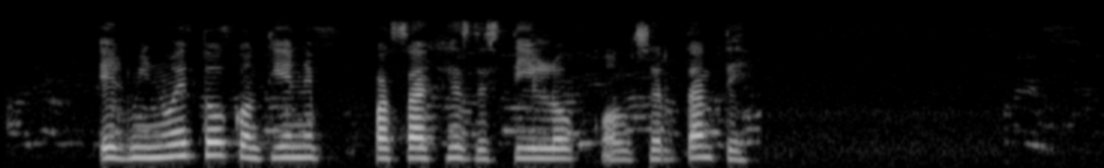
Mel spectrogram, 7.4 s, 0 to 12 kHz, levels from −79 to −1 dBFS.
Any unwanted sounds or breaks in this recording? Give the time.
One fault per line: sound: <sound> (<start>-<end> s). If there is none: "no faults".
no faults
